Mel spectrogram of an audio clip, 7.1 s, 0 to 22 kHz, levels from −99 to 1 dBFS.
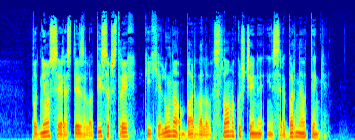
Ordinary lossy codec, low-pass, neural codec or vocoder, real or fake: MP3, 64 kbps; 19.8 kHz; none; real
